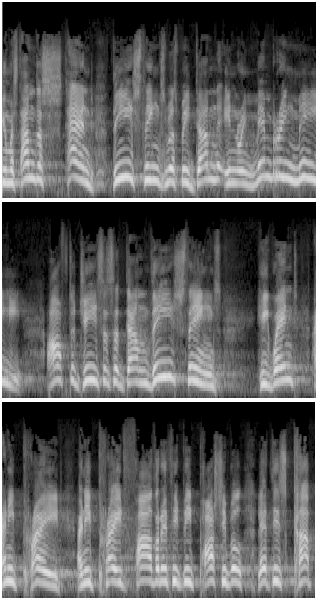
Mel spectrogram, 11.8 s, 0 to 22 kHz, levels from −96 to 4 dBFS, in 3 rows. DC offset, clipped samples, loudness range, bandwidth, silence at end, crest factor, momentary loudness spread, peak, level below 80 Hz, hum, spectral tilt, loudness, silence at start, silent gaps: under 0.1%; under 0.1%; 2 LU; 13 kHz; 0.05 s; 16 dB; 6 LU; -2 dBFS; -62 dBFS; none; -5 dB/octave; -18 LUFS; 0 s; none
